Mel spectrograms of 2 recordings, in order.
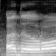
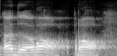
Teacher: را کو پور پڑھیں گے۔ پور کرنے میں ہونٹوں کا سہارا نہیں لیں گے، جیسے ادرا نہیں پڑھیں گے بلکہ ادرا را اس طریقے سے پڑھیں گے۔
